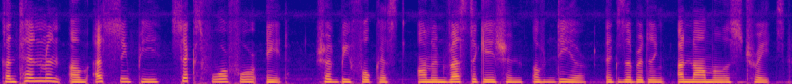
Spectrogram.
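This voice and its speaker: A woman reading spooky fiction aloud in a measured, deadpan manner. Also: a little high, no echo, rough recording. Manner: playful and animated when chatting. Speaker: streamer reading horror stories aloud.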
